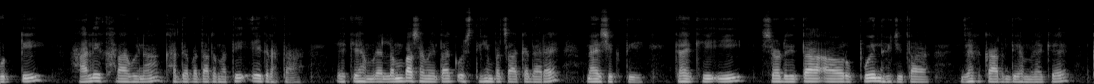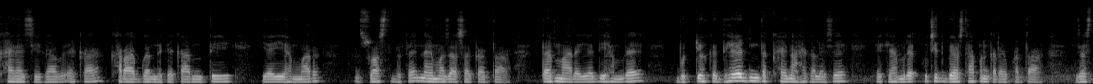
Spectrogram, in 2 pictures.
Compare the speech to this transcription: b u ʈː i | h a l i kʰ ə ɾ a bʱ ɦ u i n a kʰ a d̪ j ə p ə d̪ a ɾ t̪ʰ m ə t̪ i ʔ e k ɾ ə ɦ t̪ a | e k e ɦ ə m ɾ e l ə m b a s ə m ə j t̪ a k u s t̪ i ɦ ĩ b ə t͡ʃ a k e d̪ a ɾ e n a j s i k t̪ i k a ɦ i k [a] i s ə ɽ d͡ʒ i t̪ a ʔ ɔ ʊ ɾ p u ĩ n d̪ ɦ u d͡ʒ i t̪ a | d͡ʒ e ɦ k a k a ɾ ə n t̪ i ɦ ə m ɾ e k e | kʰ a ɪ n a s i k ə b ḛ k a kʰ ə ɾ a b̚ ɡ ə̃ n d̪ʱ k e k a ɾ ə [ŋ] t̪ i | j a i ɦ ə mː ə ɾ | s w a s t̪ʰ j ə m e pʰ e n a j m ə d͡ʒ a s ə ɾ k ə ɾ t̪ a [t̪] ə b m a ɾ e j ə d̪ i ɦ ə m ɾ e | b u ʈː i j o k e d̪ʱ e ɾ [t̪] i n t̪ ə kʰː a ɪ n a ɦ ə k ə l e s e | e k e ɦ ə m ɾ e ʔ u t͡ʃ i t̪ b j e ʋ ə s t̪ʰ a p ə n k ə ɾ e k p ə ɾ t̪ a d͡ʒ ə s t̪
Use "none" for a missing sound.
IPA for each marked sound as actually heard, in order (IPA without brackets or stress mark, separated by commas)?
i, n, t̪, d̪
